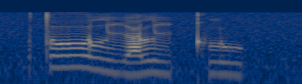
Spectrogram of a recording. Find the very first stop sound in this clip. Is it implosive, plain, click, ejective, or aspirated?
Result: plain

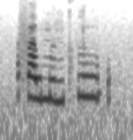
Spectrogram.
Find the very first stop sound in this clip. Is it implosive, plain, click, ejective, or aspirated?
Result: aspirated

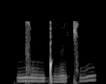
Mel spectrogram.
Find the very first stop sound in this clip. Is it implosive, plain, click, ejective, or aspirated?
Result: click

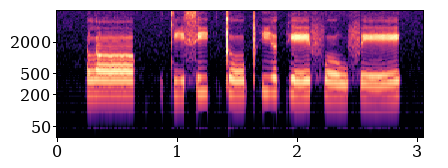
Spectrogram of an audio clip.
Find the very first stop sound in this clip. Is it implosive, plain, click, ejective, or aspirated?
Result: plain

